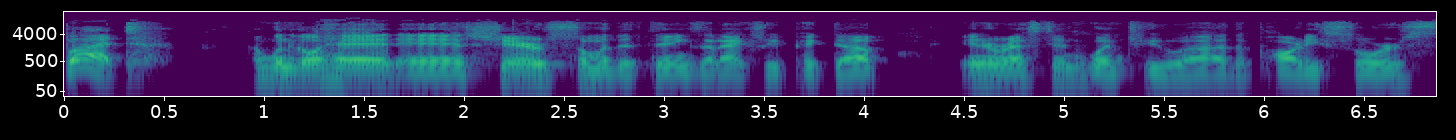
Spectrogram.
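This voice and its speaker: A man speaks against a quiet background. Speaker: beer channel host. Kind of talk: casual live stream chat. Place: home room.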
